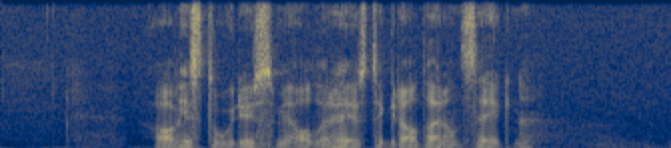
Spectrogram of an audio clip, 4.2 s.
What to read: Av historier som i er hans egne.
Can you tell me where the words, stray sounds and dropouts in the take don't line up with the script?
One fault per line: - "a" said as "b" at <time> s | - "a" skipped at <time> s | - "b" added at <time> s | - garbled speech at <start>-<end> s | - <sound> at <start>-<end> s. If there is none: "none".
- "aller høyeste grad" added at 1.9 s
